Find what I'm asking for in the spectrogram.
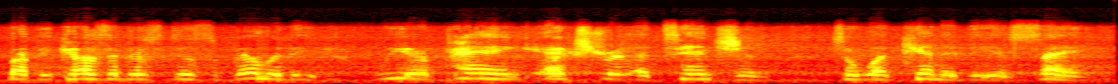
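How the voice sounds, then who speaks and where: Speaking in a high, raspy, fry-laden voice with an American accent, a man hosts a show of unscripted political commentary, driving key phrases home through repetition. His intonation is fairly even and his speed normal. The dull-sounding audio carries noticeable noise, including a crowd.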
